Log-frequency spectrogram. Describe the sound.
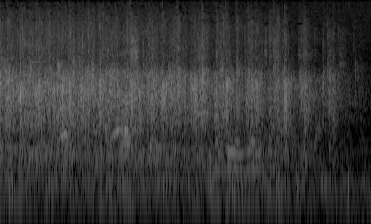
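An audience applauds steadily, many hands clapping in a dense, bright wash of sound with scattered voices underneath, fading slightly toward the end.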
